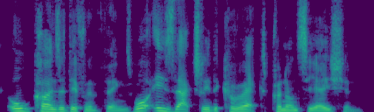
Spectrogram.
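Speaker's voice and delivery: ordinary delivery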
